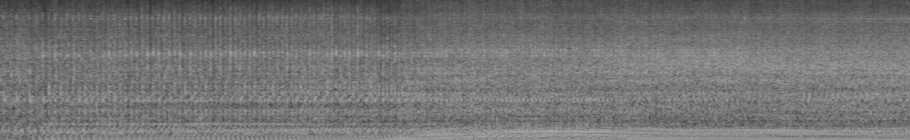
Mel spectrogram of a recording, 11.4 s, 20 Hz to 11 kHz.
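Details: Old 2-cylinder diesel, believed Cummins, off a generator, on a sawmill; not run in 6–8 months. Steady, even clatter at settled speed, no misses or surging; running normally.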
